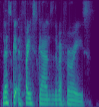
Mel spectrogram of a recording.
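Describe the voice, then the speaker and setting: A man's voice: mid-range voice, a little fast, no echo. A man co-hosting a casual football game chat, stumbling over and repeating words as he goes. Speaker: co-host of a football game review.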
